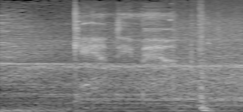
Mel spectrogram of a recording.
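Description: Horror sound design: a low rumbling drone under a thin steady high tone, with a breathy whisper twice from about three-quarters of a second in.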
